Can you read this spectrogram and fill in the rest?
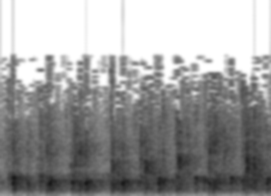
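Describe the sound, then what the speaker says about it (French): Audience applause for the publisher Éditions Urubu at a public talk, a steady, dense wash of many hands clapping close by that holds evenly for about two seconds with no voices over it. "Je pense qu'on peut encore donner une immense main d'applaudissements aux éditions Urubu."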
